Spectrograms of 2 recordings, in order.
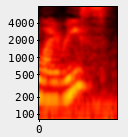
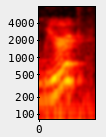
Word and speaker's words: Lyric: follower of me and you pronounce my name Lee Reese instead of lyric I probably wouldn't give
